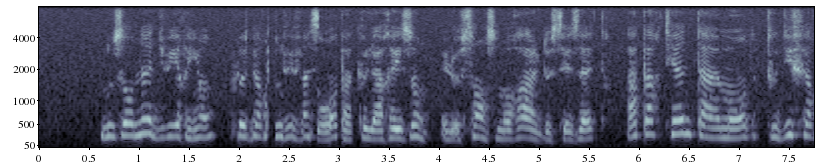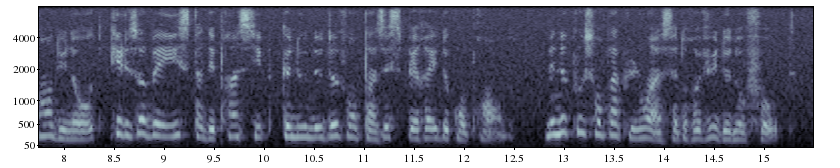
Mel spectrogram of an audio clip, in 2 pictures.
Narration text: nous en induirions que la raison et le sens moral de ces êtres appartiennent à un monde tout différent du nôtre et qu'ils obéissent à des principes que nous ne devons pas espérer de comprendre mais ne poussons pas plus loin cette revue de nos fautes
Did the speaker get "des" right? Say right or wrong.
right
